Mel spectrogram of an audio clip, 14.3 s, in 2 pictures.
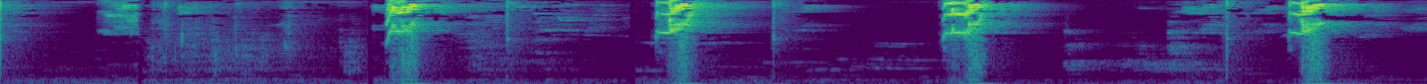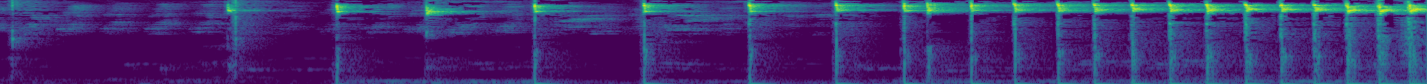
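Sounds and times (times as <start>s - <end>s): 
lovebird song: 1.9s - 3.8s, 6.0s - 6.9s, 8.2s - 14.2s.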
